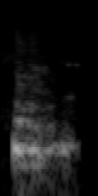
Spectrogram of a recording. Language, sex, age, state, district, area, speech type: Maithili, female, 30-45, Bihar, Araria, rural, conversation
